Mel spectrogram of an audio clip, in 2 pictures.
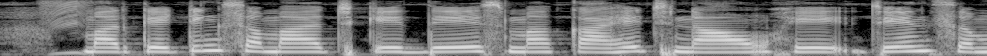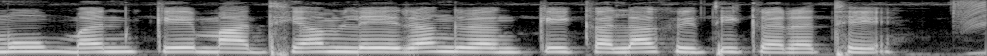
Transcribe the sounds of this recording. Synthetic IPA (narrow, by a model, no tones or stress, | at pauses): maːɾkeːʈɪ̃ŋɡsəmaːd͡ʒked̪eːsmãkaːɦet͡ʃnaːwhed͡ʒeːnsəmumənkemaːd̪ʱjəmleɾə̃ŋɡɾə̃ŋɡ̚kekəlakɾɪt̪ikəɾət̪ɦeː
